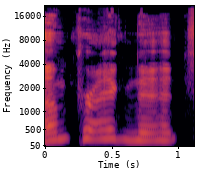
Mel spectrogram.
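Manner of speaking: put-on crying, hiccuping voice. Retelling what a kid said through hiccups and tears: imitating Callie crying. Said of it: "through her little hiccuping, crying self and says".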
